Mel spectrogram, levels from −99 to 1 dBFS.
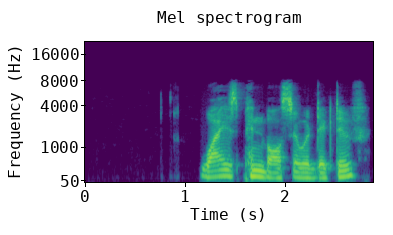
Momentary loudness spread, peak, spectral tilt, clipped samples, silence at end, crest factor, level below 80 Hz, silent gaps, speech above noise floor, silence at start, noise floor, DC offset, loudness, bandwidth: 5 LU; -4 dBFS; -4.5 dB/octave; under 0.1%; 0.1 s; 18 dB; -54 dBFS; none; 68 dB; 1.15 s; -86 dBFS; under 0.1%; -18 LUFS; 8.2 kHz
